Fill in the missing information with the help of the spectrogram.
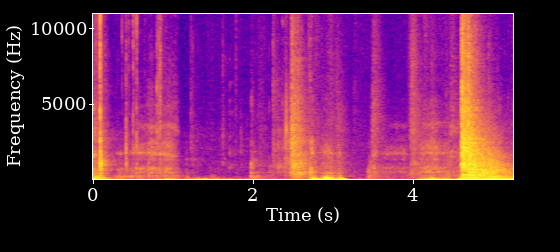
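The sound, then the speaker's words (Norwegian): A door in a library is opened and shut with a few sharp knocks and a loud thud near the end, with faint handling clatter in between and no voices. “Da er det fire dører jeg skal gjennom.”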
